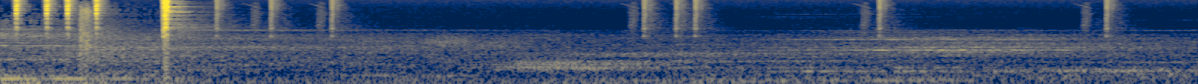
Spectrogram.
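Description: Short menu clicks and ticks sound as a selection moves from item to item.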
